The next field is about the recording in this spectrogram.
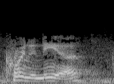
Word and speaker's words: koinonia: The word for fellowship is koinonia. Very familiar word. K-O-I-N-O-N-I-A. K-O-I-N-O-N-I-A. The second O is a long O.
